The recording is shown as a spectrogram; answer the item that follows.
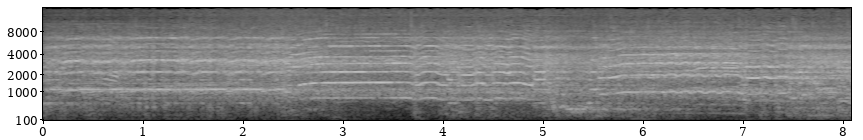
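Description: Electric guitar solo in a live rock performance: long, high sustained notes with vibrato and pitch bends, one note held for several seconds near the end.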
